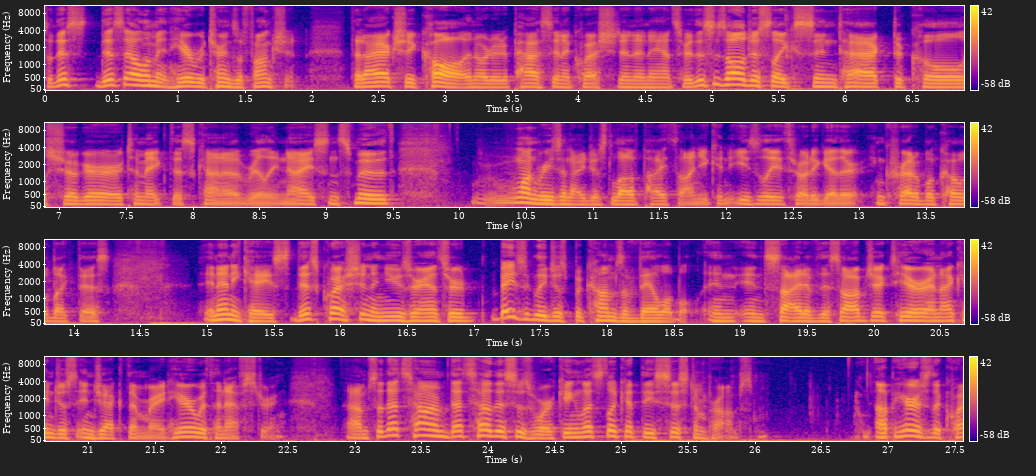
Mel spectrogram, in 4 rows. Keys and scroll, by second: 5.3 shift+3, 5.6 shift+3, 13.8 e, 25.6 shift+3.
